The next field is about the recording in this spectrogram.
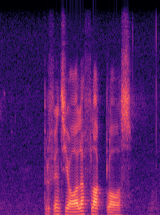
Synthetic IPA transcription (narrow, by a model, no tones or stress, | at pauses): prufənsiɑːləflɐk̚plɑːs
